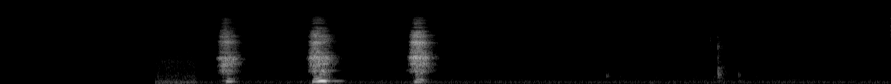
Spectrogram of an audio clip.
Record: {"exhalation_length": "8.9 s", "exhalation_amplitude": 12355, "exhalation_signal_mean_std_ratio": 0.19, "survey_phase": "beta (2021-08-13 to 2022-03-07)", "age": "18-44", "gender": "Male", "wearing_mask": "No", "symptom_new_continuous_cough": true, "symptom_runny_or_blocked_nose": true, "symptom_sore_throat": true, "symptom_diarrhoea": true, "symptom_fatigue": true, "symptom_headache": true, "symptom_onset": "2 days", "smoker_status": "Never smoked", "respiratory_condition_asthma": false, "respiratory_condition_other": false, "recruitment_source": "Test and Trace", "submission_delay": "1 day", "covid_test_result": "Positive", "covid_test_method": "RT-qPCR", "covid_ct_value": 23.5, "covid_ct_gene": "N gene"}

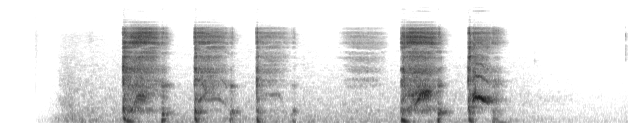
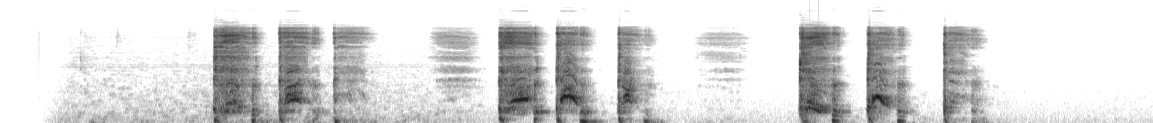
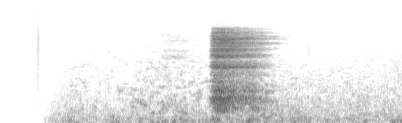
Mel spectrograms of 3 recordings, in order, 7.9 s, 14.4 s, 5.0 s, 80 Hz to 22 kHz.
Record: {"cough_length": "7.9 s", "cough_amplitude": 31247, "cough_signal_mean_std_ratio": 0.4, "three_cough_length": "14.4 s", "three_cough_amplitude": 32767, "three_cough_signal_mean_std_ratio": 0.39, "exhalation_length": "5.0 s", "exhalation_amplitude": 7511, "exhalation_signal_mean_std_ratio": 0.36, "survey_phase": "beta (2021-08-13 to 2022-03-07)", "age": "65+", "gender": "Male", "wearing_mask": "No", "symptom_cough_any": true, "symptom_runny_or_blocked_nose": true, "symptom_change_to_sense_of_smell_or_taste": true, "symptom_loss_of_taste": true, "symptom_onset": "3 days", "smoker_status": "Ex-smoker", "respiratory_condition_asthma": false, "respiratory_condition_other": false, "recruitment_source": "Test and Trace", "submission_delay": "2 days", "covid_test_result": "Positive", "covid_test_method": "RT-qPCR", "covid_ct_value": 18.4, "covid_ct_gene": "ORF1ab gene", "covid_ct_mean": 18.8, "covid_viral_load": "710000 copies/ml", "covid_viral_load_category": "Low viral load (10K-1M copies/ml)"}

